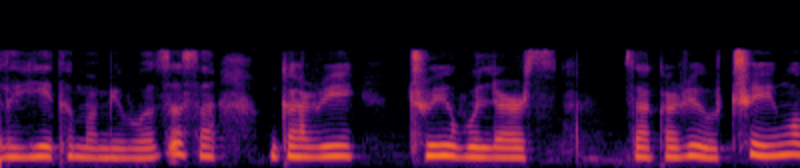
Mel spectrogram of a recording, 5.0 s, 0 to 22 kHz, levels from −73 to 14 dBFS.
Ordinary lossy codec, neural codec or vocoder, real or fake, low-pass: MP3, 64 kbps; codec, 16 kHz, 4 kbps, FreqCodec, larger model; fake; 7.2 kHz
